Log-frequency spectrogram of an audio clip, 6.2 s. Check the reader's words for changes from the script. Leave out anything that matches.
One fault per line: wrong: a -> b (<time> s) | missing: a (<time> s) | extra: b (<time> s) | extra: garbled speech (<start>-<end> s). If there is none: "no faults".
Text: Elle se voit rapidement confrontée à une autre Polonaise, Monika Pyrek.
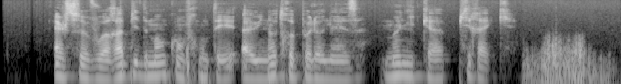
no faults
